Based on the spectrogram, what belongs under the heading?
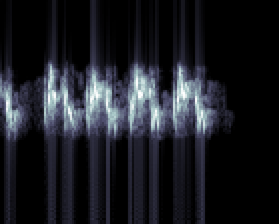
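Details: Bar-winged prinia (ciblek) song used as a training recording for other cage birds: five rapid buzzy, scratchy chirp bursts in quick succession, then silence.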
